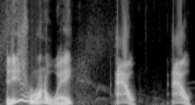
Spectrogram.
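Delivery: ordinary delivery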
